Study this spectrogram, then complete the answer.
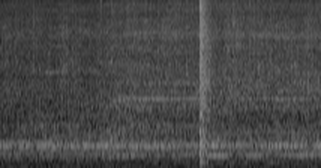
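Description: An electric mixer creams cranberry lemon loaf batter at medium speed, a steady close motor whir holding an even pitch throughout, broken once by a brief sharp knock partway through.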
